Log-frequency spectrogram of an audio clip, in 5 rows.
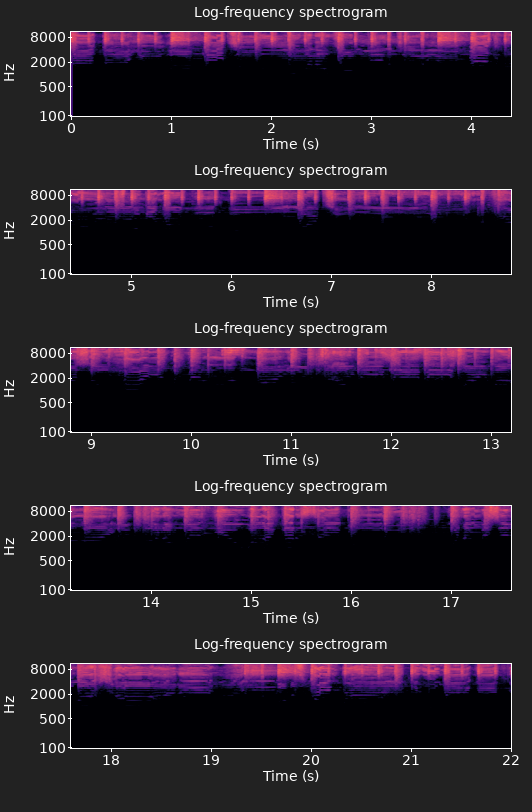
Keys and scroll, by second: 16.9-17.6 typing, 17.8 ctrl+super+w.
